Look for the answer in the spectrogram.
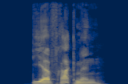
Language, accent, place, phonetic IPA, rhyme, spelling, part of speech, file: German, Germany, Berlin, [ˌdiaˈfʁaɡmən], -aɡmən, Diaphragmen, noun, De-Diaphragmen.ogg
- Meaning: plural of Diaphragma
